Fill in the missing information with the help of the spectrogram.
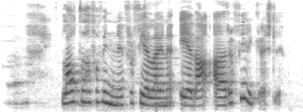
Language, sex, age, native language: Icelandic, female, 12, Icelandic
